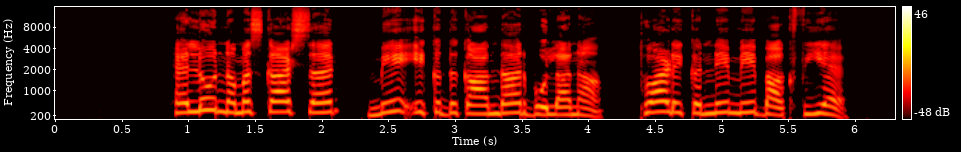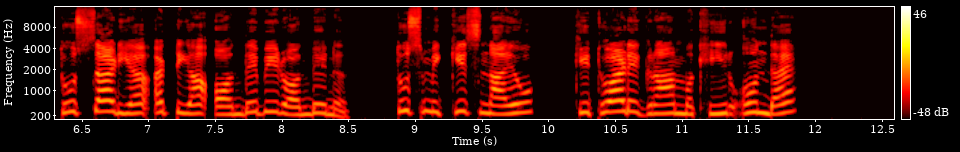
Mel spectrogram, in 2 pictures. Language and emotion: Dogri, neutral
